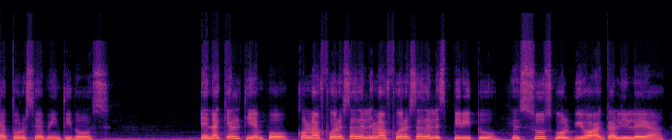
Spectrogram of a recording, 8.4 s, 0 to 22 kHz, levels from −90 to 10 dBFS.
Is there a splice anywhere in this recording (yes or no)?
yes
